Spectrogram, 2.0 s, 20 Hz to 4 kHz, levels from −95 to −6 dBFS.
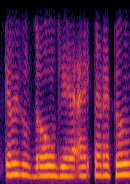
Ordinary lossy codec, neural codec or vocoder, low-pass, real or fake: Opus, 24 kbps; codec, 16 kHz, 1 kbps, FreqCodec, smaller model; 3.6 kHz; fake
